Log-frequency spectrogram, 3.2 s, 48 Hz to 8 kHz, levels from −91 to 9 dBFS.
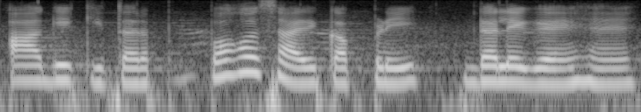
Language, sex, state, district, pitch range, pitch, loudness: Hindi, female, Bihar, Kaimur, 180-205 Hz, 185 Hz, -15 LUFS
